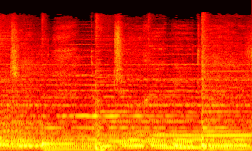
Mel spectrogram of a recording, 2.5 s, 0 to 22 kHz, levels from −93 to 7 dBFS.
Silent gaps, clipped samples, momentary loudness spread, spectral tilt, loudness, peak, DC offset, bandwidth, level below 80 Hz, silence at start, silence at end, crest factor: none; under 0.1%; 3 LU; -6 dB/octave; -16 LUFS; -2 dBFS; under 0.1%; 15.5 kHz; -28 dBFS; 0 s; 0 s; 14 dB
